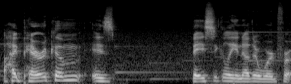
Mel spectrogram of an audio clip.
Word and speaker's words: hypericum: The Wanderer there were hyper ium oh God how do you say it again I keep getting thrown off hyper ium oh man hypericum yeah hypericum flowers um she said it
